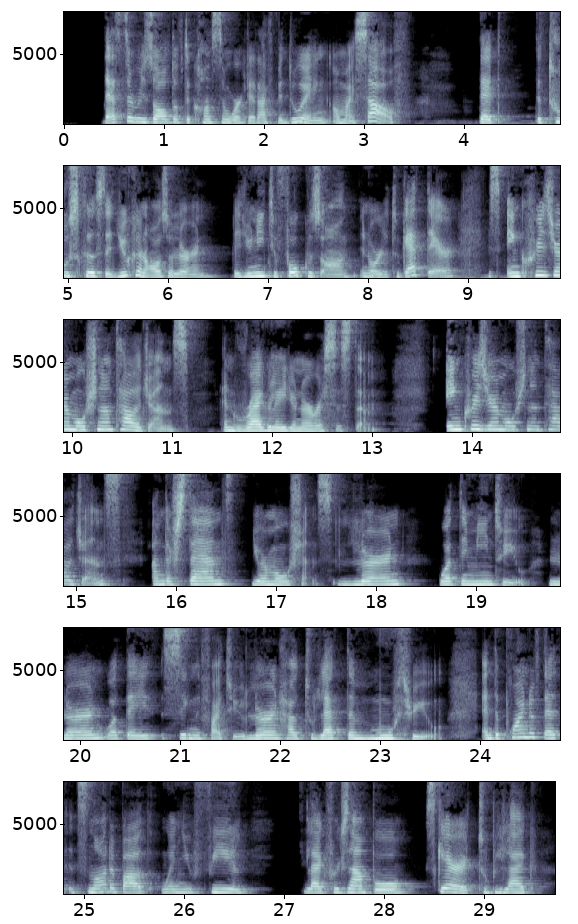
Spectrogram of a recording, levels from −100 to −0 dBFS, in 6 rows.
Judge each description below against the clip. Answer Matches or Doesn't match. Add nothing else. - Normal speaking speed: Matches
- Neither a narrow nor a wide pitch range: Doesn't match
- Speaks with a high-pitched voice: Matches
